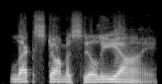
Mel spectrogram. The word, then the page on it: lex domicilii: American English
